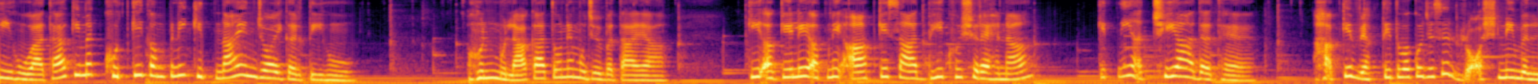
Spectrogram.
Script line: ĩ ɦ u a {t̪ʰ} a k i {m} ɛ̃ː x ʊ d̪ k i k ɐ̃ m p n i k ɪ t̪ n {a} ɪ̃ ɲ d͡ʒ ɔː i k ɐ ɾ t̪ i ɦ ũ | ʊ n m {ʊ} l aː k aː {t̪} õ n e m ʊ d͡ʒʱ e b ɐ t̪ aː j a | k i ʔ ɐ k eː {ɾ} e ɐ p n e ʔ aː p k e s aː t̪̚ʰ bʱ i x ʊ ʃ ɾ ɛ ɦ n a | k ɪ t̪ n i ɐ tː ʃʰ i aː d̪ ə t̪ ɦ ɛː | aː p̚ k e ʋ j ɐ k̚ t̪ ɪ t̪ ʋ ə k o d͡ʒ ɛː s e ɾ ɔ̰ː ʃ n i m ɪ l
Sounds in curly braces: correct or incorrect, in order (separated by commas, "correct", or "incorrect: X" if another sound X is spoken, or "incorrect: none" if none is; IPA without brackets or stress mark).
correct, correct, correct, correct, correct, incorrect: l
